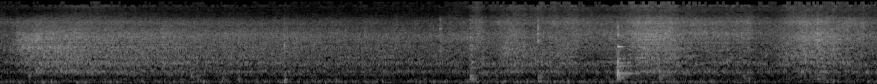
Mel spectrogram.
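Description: Small spiced fish fry with tomato and green and dry chilli paste in a pan, giving a steady close hiss and sizzle with occasional scraping stirs and no voices.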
